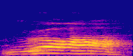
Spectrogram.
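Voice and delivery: loud mock tiger roar for a child. Reading to a child, a loud playful tiger roar. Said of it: "the tiger liked to roar".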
